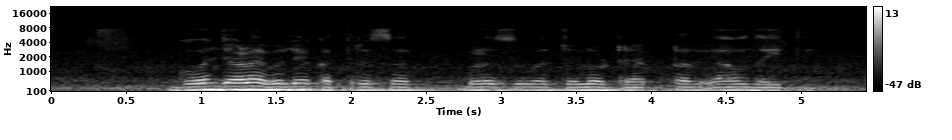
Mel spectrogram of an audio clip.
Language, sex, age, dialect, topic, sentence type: Kannada, male, 18-24, Dharwad Kannada, agriculture, question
